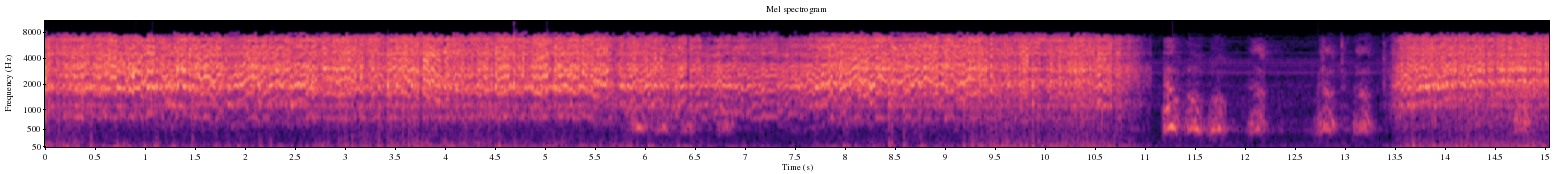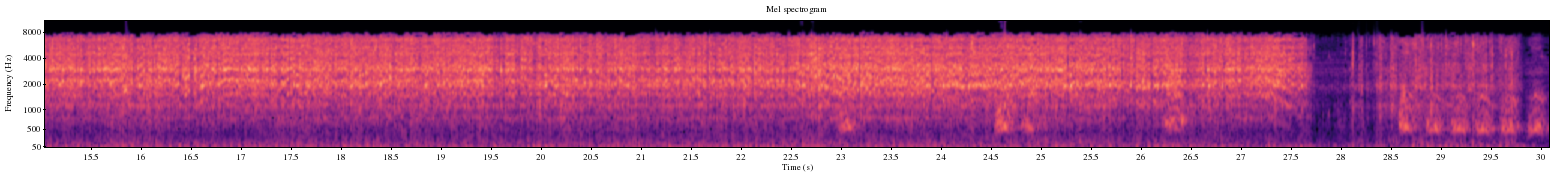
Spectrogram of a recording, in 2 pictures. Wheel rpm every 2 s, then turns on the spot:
210, 200, 210, 120, 190, 80, 20, 180, 200, 200, 200, 190, 180, 140, 30.
28-30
